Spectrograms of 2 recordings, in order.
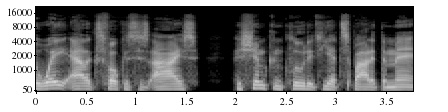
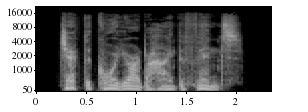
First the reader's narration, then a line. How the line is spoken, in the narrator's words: Hashim continued in a barely audible voice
